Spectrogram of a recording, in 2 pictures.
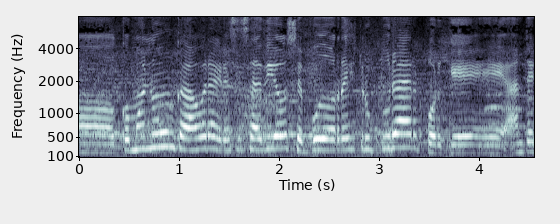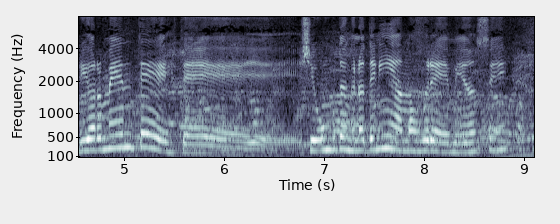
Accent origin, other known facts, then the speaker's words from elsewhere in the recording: Comodoro Rivadavia, Chubut, Argentina; yo vengo de Chubut, de la ciudad de Comodoro Rivadavia.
